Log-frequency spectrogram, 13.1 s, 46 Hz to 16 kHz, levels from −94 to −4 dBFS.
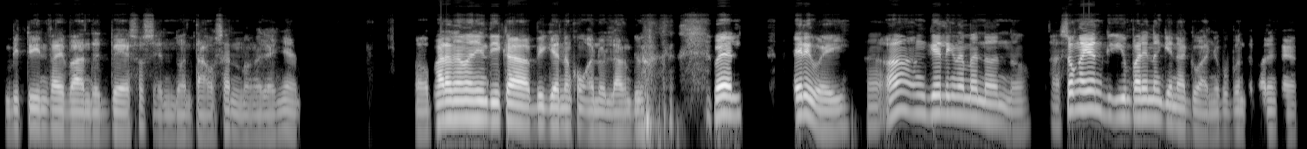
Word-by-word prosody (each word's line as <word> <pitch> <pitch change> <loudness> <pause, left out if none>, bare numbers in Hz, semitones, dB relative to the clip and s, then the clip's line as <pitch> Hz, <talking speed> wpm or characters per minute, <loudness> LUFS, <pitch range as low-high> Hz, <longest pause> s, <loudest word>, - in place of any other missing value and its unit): between 110 0 -5
₱500 100 0 -5
and 90 0 -18
1000 90 +2 -12
mga 90 0 -17
ganiyan. 95 +2 -12 1.2
O 105 0 -10
para 145 +6 +5
naman 155 0 +4
hindi 150 -2 +1
ka 130 -4 +5
bigyan 120 -1 -2
ng 115 - -7
kung 110 -2 -9
ano 105 -1 -9
lang 100 0 -7
'di 105 - -13
ba. - - -6 0.6
Well 180 +2 +7 0.6
anyway 115 - +1 0.2
ah, 200 - -2
ang 195 - -9
galing 190 0 0
naman 170 -2 -4
nun 140 -3 -6
'no, 105 -2 -15 0.3
ah, 120 - -16
so 215 +1 -1
ngayon 225 -4 +7
yun 165 0 -6
pa 165 - +3
rin 165 0 -2
ang 155 - -9
ginagawa 115 -7 -7
niyo 95 +1 -15
pupunta 105 +1 -17
pa 105 - -10
rin 105 - -12
kayo? 95 -2 -9
115 Hz, 180 wpm, -21 LUFS, 100-155 Hz, 1.2 s, Well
